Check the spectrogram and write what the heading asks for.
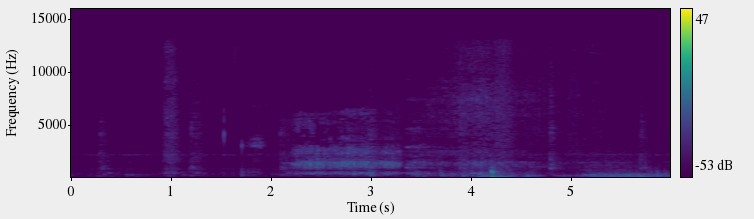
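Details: Sleeping golden retriever snoring: rough, noisy breaths with a snorting, rattling quality.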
